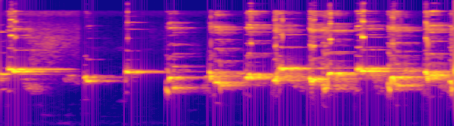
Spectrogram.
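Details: Sooty-headed bulbul in energetic fighting song, used as a lure to trigger other bulbuls: a few long clear whistles spaced apart, building into a fast continuous stream of warbled, stepping phrases.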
